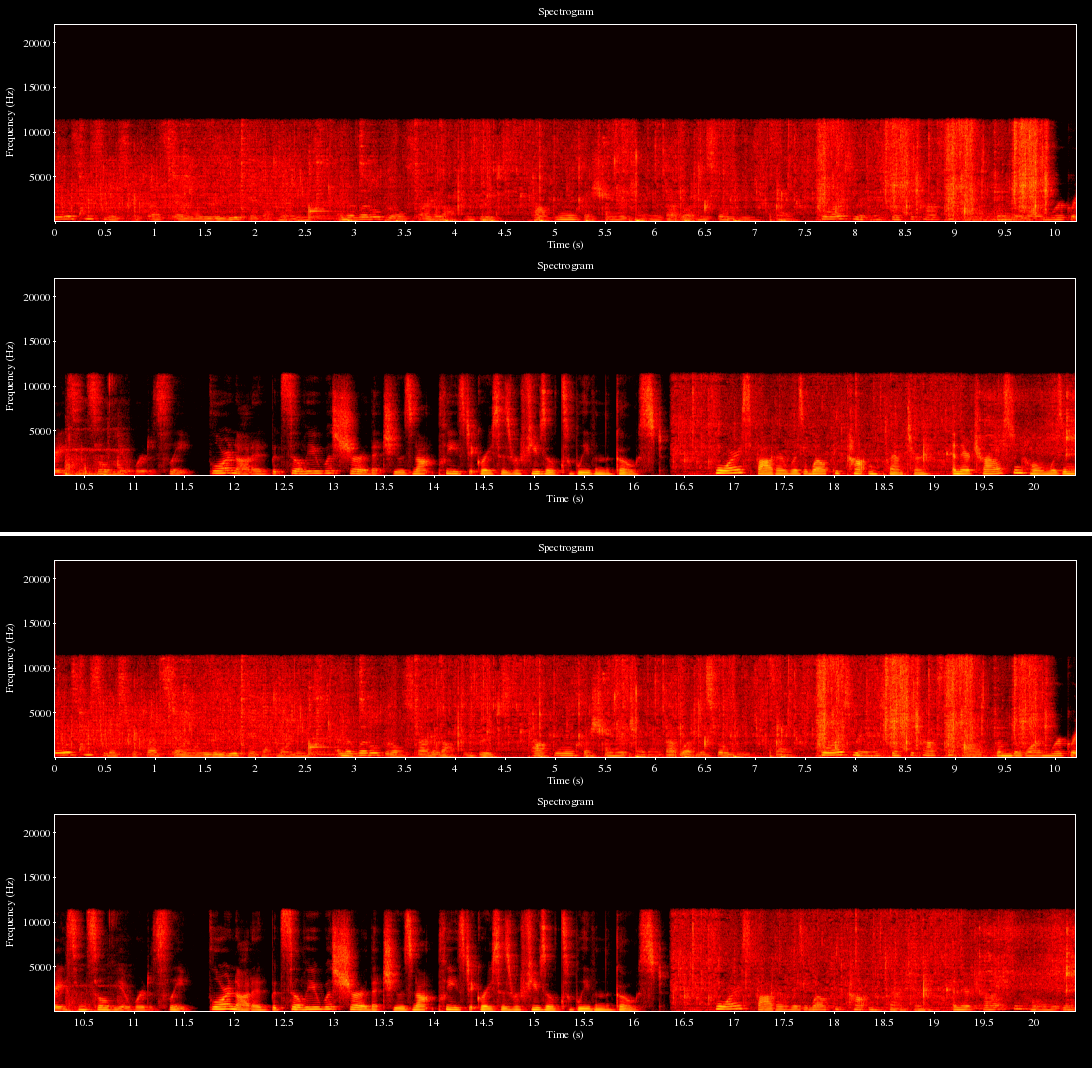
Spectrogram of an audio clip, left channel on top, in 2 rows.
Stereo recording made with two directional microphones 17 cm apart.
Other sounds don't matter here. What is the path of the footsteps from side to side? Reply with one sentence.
In this clip you hear the footsteps go right and come back.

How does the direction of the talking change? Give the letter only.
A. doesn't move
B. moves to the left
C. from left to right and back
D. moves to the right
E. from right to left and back
B.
